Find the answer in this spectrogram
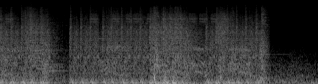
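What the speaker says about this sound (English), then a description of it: "Shoot him, turret!" Automated turret in the video game Black Mesa firing sustained rapid bursts of gunfire, loud and dense across nearly three seconds before cutting off abruptly into quiet.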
